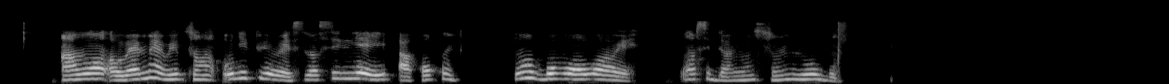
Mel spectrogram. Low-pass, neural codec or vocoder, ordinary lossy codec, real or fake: none; codec, 16 kHz, 2 kbps, FreqCodec, smaller model; none; fake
